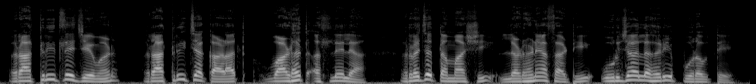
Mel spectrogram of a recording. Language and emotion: Marathi, neutral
